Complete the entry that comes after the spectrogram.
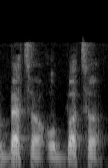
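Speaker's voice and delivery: better and butter with a clear T; British T. Shown as a demonstration. Teacher showing the English pronunciation, "better" and "butter" with T. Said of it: "eu falo com T".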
